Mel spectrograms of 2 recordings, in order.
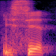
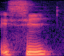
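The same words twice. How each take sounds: First: It is said the Quebec way, ending in T. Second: It is said the French way, ending in a vowel.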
